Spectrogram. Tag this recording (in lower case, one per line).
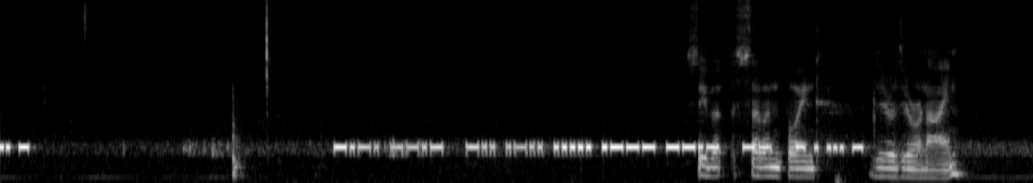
radio
speech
